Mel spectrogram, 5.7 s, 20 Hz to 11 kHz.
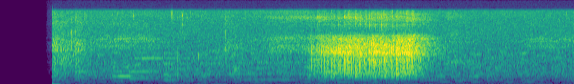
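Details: Felix, a 1-year-old rescued dog, sleeps and gives one rough, breathy snore against faint music and quiet room noise.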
